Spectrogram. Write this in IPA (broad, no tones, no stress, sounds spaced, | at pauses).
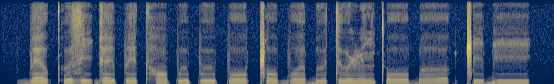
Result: b ɛ ʊ̯ kʼ ɯ z i ɡ ɛ ɪ̯ p e t̪ʰ ɔ p ɯ p ɯ p o ǁ o b o ə̯ ɓ ɯ t ɯ ɭ ĩ tʼ o ɓ ɤ | ǁ i ɓ i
